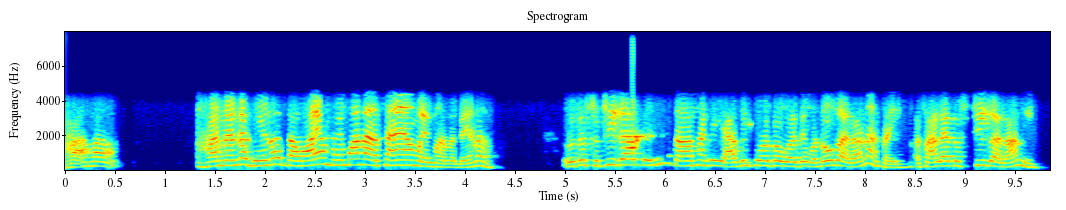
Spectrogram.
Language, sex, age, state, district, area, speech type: Sindhi, female, 30-45, Gujarat, Surat, urban, conversation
